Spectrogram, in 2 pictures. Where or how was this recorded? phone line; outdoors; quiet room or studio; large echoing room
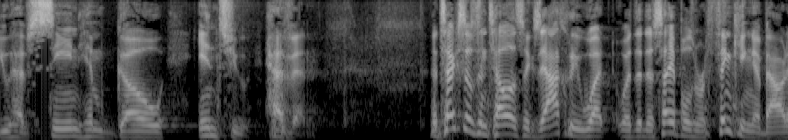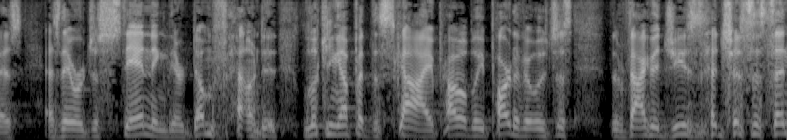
large echoing room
